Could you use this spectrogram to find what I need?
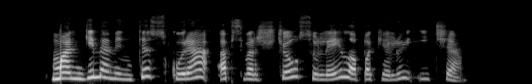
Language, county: Lithuanian, Kaunas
